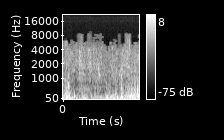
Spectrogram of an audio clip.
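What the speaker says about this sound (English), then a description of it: "Oh, I love the wind." Wind buffets the microphone in a low, rumbling roar that gusts and dips across a moment on a canoe trip in the Ontario backcountry.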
